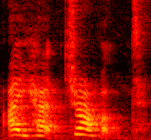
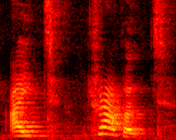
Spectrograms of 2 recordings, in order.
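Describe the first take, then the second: First: The word had is said in full. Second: The word had is contracted onto I. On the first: "We don't always want to say I had traveled" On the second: "we insert a contraction, and here we are going to push the subject and the head together"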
